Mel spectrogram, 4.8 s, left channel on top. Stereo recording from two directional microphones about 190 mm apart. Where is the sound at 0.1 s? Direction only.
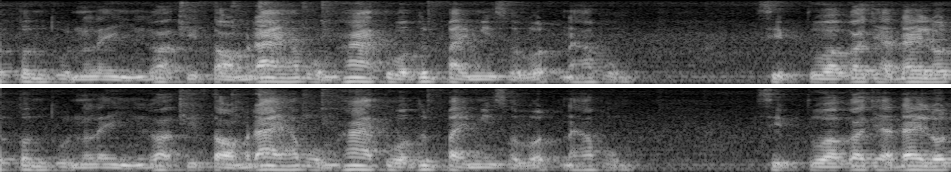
20° right (ahead or behind).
